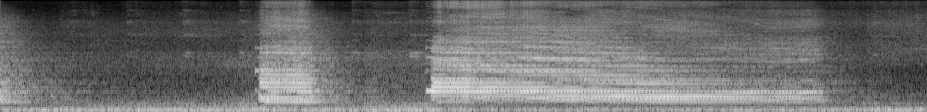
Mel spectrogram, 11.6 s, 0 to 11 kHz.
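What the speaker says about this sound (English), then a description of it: "we see the daily northbound Amtrak Crescent, number 20, running from New Orleans, Louisiana to New York with 2 P-42 DCs leading" Amtrak's northbound Crescent passenger train, led by two P42DC locomotives: a short horn blast, then a long sustained horn over the low rumble of the passing train.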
